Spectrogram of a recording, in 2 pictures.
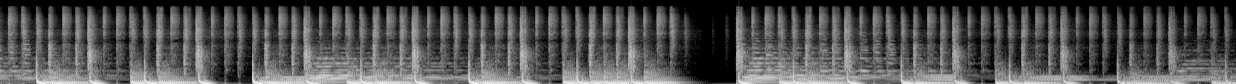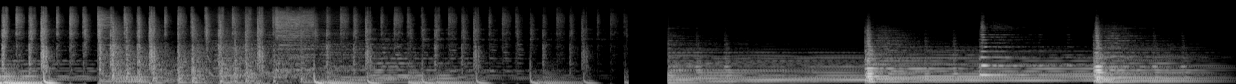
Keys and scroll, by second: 1.9 space, 12.3 space, 12.5 space, 14.1 space, 15.6 space, 17.1 space.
